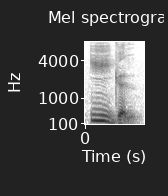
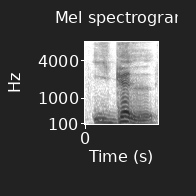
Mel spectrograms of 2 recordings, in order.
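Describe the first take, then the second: First: The stress is on the first syllable. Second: The stress is on the second syllable. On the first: The speaker calls it right. "the stress goes on first syllable, so we say eagle" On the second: The speaker calls it wrong. "If the stress would have gone on the second syllable, then we would pronounce it as eagle"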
